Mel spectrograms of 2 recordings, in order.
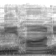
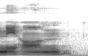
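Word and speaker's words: Nihon (日本): How do you say Japan in Japan? – You say Nihon. – Nihon? – Yeah, Nihon. N-I-H-O-N.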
